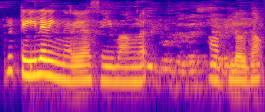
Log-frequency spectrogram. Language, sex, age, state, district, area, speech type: Tamil, female, 18-30, Tamil Nadu, Madurai, rural, spontaneous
